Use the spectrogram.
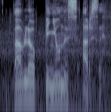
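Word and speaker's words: Pablo Piñones Arce: Pablo Pinones Arce.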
